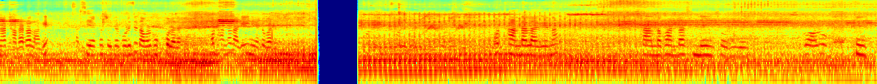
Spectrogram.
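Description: A motor vehicle engine running steadily close by, a low rumble under women's chatter. The sound cuts out completely for about half a second near the middle.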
